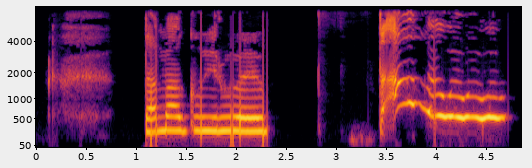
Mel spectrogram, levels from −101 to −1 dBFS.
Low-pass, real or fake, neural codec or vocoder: 7.2 kHz; real; none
